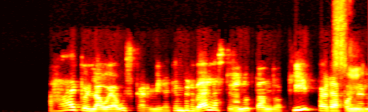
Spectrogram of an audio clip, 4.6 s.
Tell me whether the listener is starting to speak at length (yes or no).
no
